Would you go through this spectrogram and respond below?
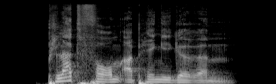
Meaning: strong dative masculine/neuter singular comparative degree of plattformabhängig
- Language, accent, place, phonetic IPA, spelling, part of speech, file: German, Germany, Berlin, [ˈplatfɔʁmˌʔaphɛŋɪɡəʁəm], plattformabhängigerem, adjective, De-plattformabhängigerem.ogg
